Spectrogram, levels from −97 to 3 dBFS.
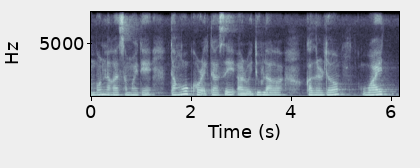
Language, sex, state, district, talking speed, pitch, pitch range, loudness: Nagamese, female, Nagaland, Dimapur, 145 wpm, 210 Hz, 200-230 Hz, -18 LUFS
